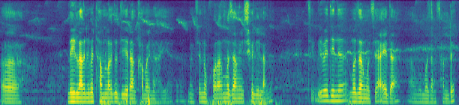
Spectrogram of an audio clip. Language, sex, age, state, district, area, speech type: Bodo, male, 30-45, Assam, Udalguri, urban, spontaneous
